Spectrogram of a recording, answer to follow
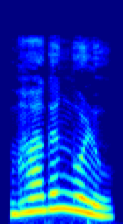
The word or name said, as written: ಭಾಗಂಗೊಳು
